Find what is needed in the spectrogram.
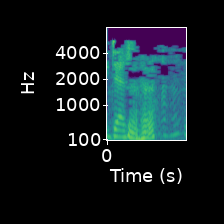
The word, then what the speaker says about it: Deschanel: Is that how you pronounce her name? Deschanel? – Zoe yeah. Deschanel.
